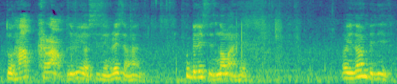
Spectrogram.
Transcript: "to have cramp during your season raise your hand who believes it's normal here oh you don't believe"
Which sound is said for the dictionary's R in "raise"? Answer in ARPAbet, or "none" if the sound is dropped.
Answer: R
